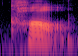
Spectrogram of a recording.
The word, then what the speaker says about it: call: 자, 그 다음에 다크 L이라고 하는 게 소위 우리나라 말에 이렇게 콜처럼 리을 받침으로 끝나는 애들 중에 다크엘로 소리 나는 애들이 굉장히 많은데요. 얘는 혀가 윗니에 닿아도 되고 안 닿아도 돼요. 근데 혀에 뭔가 무거운 쇠공 같은 거를 살짝 머문다고 생각하시고요. 혀를 무겁게 발음해 주시면 돼요. call 이렇게요.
